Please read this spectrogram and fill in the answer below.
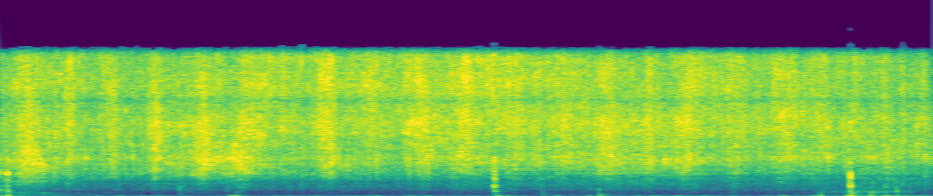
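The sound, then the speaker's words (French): Small red onions frying in a pan give a steady hiss and sizzle, broken by a few scattered clicks and scrapes of stirring. “je fais fondre des petits oignons rouges”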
